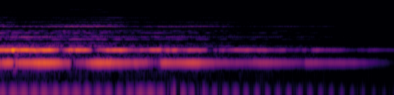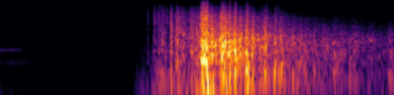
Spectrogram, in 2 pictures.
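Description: A low sustained musical tone fades to silence, then a loud thunderclap from a coming storm bursts in with a sharp crack and rolls on in a heavy, crackling rumble.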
